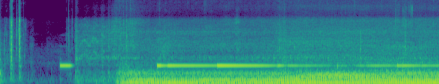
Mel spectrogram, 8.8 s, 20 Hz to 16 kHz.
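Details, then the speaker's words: 2005 GMC Envoy Denali 5.3 V8 first start after replacing the under-hood fuse box and reconnecting the battery: chime, brief crank, quick catch into a steady even idle with a faint warning tone; normal start and idle, sounds healthy. "And there it is, ready to roll. Sounds good, doesn't it?"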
